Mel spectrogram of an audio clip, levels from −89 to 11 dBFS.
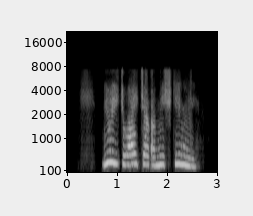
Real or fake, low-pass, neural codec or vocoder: fake; 7.2 kHz; codec, 16 kHz, 1 kbps, FreqCodec, smaller model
